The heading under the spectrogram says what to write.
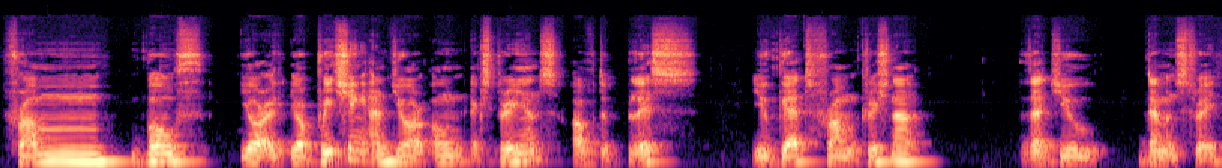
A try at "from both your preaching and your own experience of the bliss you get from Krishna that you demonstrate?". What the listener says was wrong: Is that a question? You have a question mark, but you're not saying it like a question.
